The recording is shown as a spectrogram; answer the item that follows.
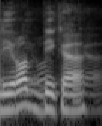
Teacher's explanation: লিরাব্বিকা লামের উপর জবর আছে, তাই লামকে মোটা আওয়াজে পড়তে হবে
